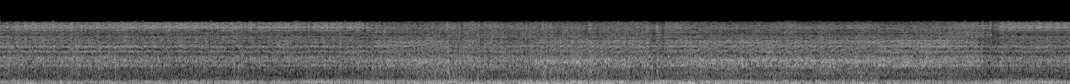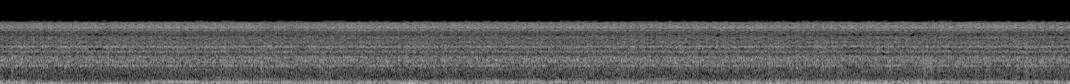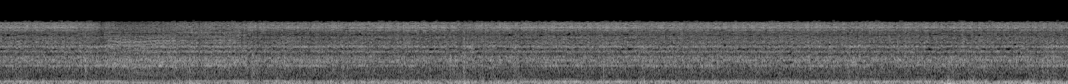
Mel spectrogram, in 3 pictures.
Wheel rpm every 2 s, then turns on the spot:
120, 110, 110, 110, 110, 120, 110, 120, 120, 110, 110, 110, 120, 120, 110, 120.
none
